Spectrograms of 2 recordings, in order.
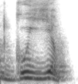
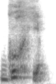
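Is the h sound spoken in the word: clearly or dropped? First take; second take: dropped; clearly. First: The h sound after gu is dropped. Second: The h sound after gu is clearly pronounced. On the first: The speaker calls it wrong. "it's not Guyam" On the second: The speaker calls it right. "so her has to be pronounced"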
